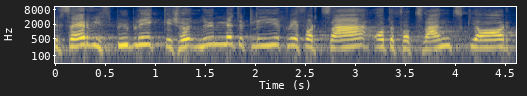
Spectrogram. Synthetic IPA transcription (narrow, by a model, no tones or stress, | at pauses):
d̥əɾsɛɾʋispyblikɪʃhɵtnʏmːəd̥̪əɾɡliːχʋifɔɾt͡sæːɔd̪əɾfɔt͡sʋænt͡skjɑːɾ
